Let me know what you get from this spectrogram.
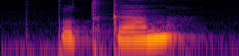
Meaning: Norway rat, brown rat
- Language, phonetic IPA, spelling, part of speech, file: Czech, [ˈpotkan], potkan, noun, Cs-potkan.ogg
